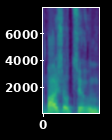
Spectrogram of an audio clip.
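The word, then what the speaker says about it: Bhayshul Tuten: This Bashel Tuton. Yeah, Toutton. There you go. Bashel Tuton. Bashel Tutin.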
